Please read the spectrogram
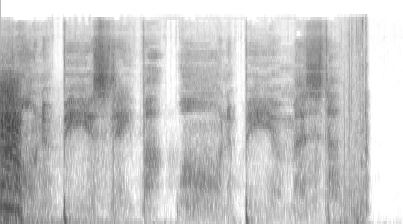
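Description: Band music with bass cuts off and a faint whispering voice follows in short breathy phrases.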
